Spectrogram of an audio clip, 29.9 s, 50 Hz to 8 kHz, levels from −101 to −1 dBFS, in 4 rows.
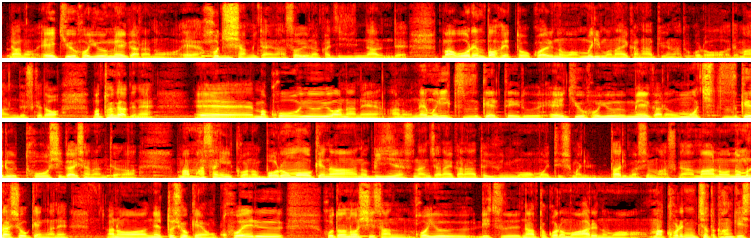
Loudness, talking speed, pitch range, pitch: -19 LUFS, 440 characters per minute, 100-130 Hz, 110 Hz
